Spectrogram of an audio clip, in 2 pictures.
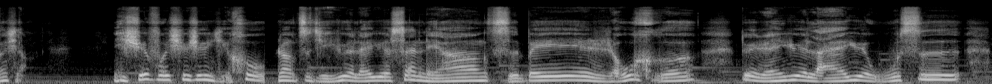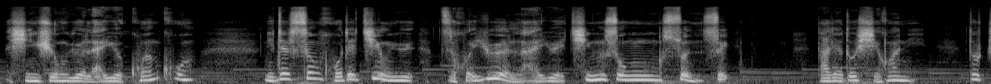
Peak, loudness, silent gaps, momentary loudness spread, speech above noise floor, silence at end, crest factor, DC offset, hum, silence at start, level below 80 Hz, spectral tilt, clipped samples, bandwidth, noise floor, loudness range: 0 dBFS; -17 LUFS; none; 9 LU; 27 dB; 0 s; 18 dB; under 0.1%; none; 0 s; -48 dBFS; -3.5 dB/octave; under 0.1%; 16.5 kHz; -46 dBFS; 2 LU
